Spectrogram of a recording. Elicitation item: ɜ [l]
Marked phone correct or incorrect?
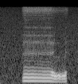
correct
